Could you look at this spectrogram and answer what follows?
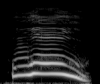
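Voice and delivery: veel hoger en luider; verrukt uitgeroepen. A narrator's reading. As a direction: schreeuw het uit van verbazing. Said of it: "roept Roos uit". (meisje ziet een echte boomhut en roept luid verrukt)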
